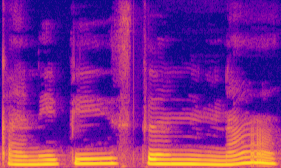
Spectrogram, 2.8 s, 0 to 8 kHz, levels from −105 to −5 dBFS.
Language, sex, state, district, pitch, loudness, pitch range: Telugu, female, Andhra Pradesh, Sri Satya Sai, 220 Hz, -15 LUFS, 205-235 Hz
